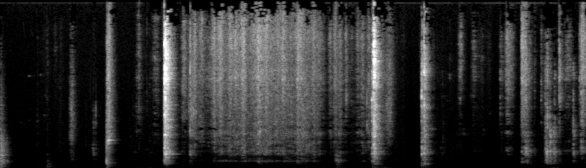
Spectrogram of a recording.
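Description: Oil-painting brush working on a stretched canvas: a few short sharp strokes and taps, with a longer scrubbing stretch from about two and a half to five seconds in.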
